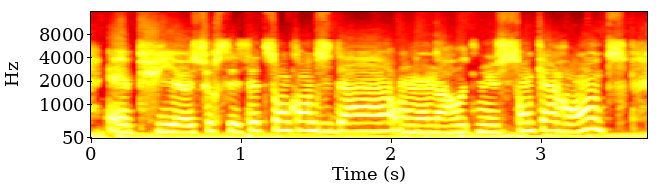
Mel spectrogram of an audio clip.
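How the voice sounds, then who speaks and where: Amid audible room echo, a woman talks with music in the background. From Switzerland, canton of Vaud. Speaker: beauty pageant winner. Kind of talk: radio interview. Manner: hesitant with fillers.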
